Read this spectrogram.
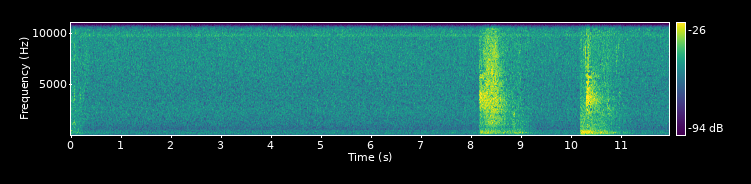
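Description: Paper rustles as documents are handled.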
